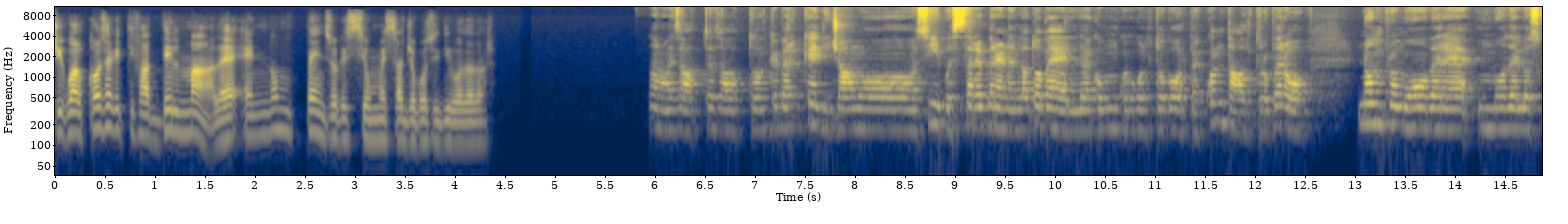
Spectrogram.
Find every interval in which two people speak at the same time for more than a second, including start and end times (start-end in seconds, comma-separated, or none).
none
